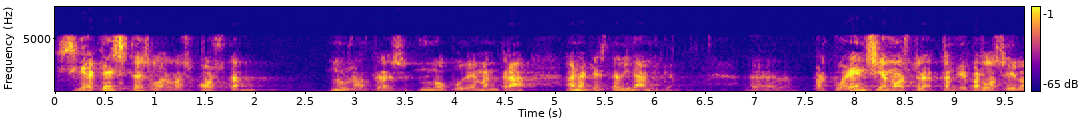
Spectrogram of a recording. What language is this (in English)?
Catalan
